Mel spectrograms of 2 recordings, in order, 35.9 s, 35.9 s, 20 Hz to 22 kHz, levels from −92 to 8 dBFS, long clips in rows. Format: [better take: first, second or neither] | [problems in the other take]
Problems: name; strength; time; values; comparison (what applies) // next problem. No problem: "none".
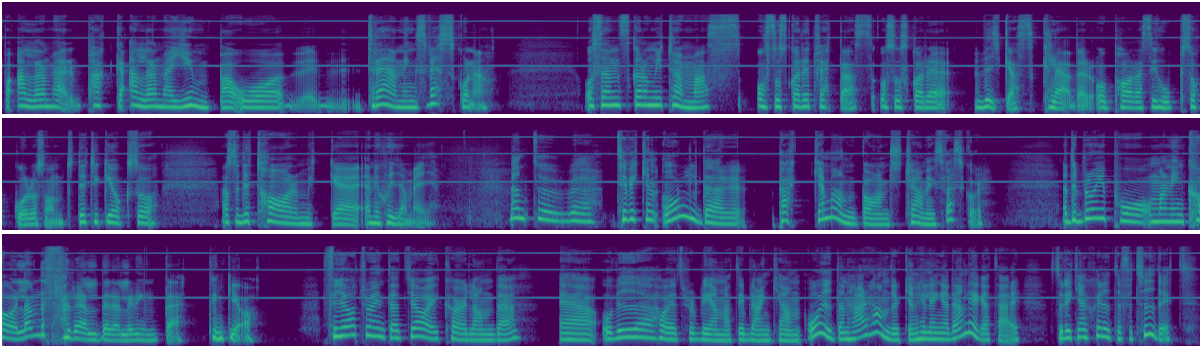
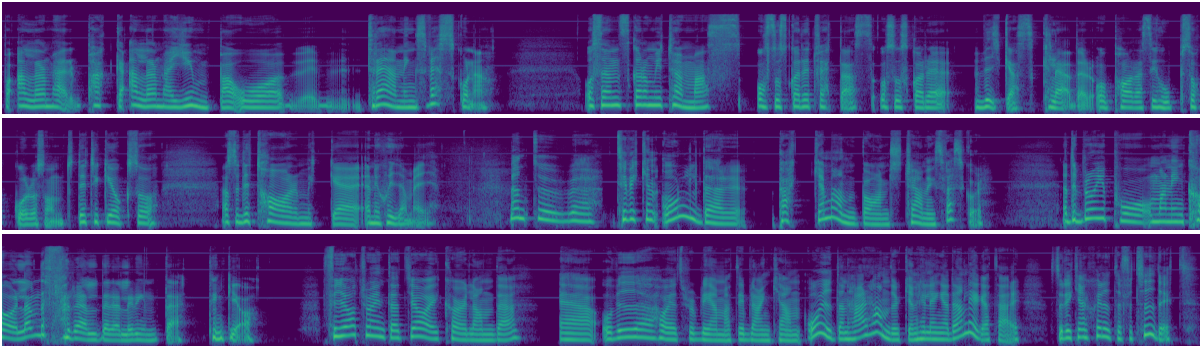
second | high-pitched whine; loud; throughout; 12 kHz, 10 dB below the speech; faint in the second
